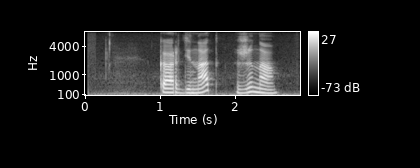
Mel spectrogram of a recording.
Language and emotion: Russian, neutral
